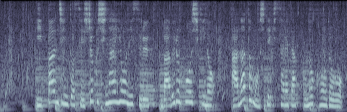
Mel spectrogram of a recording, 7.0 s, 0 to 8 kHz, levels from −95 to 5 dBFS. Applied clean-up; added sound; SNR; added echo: none; Stream / Liquid; 19 dB; reverberation time 0.3 s.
